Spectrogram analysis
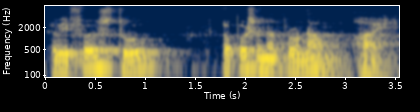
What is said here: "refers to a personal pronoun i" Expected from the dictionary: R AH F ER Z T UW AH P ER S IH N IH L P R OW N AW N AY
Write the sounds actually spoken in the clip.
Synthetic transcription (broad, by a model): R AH F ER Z T UW AH P ER S IH N IH L P R OW N AW N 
